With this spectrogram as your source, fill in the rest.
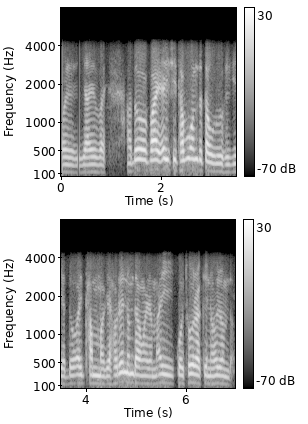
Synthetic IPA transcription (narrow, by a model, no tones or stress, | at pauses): hojːajbaj | ad̪ɔpajɐjsitʰabuamdɐtawɾukʰiɡiadɔːjtʰamːaɡeɦawɾenumdamajɾɔmɐjkojtʰoɾakːenhojɾɔmdɔ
